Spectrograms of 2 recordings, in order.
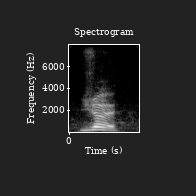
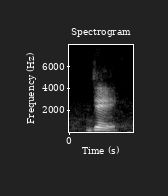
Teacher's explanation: cuando usted pronuncia el pronombre, es un sonido cerrado que en el español no existe. Pero cuando usted dice yo tengo, es un sonido abierto igualito que la E del español.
